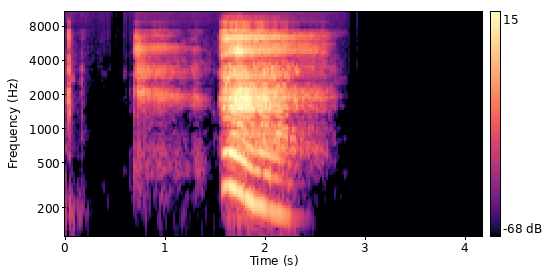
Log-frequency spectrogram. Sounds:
Sigh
